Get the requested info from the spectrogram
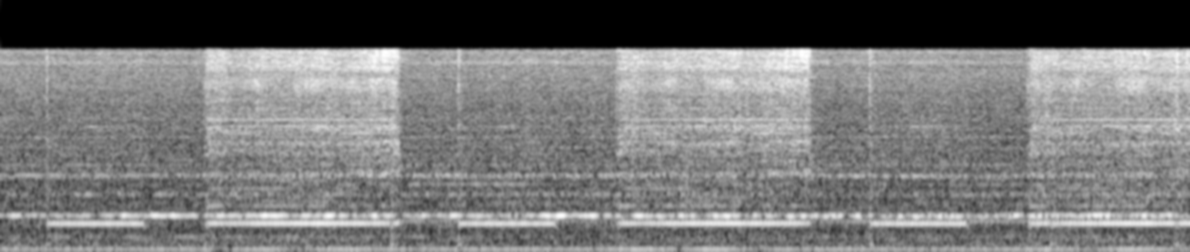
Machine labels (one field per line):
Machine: slide rail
